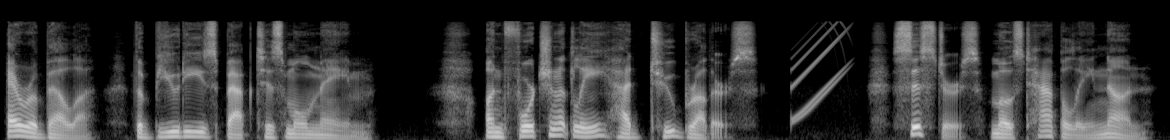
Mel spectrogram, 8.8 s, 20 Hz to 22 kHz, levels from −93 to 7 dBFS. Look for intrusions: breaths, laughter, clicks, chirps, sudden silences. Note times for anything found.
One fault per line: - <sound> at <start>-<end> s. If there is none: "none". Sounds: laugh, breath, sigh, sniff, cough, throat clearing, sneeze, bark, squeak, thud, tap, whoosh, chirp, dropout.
- chirp at 5.9-6.4 s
